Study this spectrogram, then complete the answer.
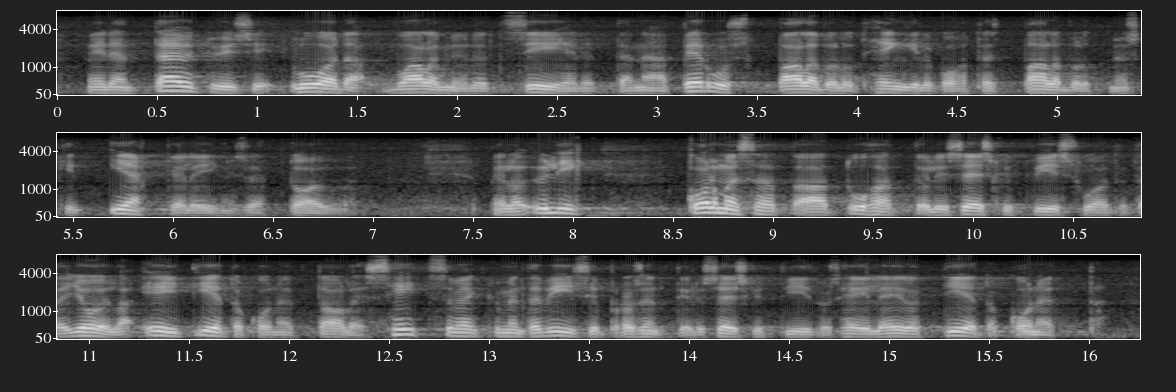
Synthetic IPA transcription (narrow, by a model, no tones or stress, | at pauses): meidænt̪æyt̪yisiluodɑʋɑlmiudet̪siːhenet̪ːænæːperuspɑlʋelut̪heŋkiløkoht̪ɑset̪̚pɑlʋelut̪myøskiniækːæilːeihmiselːet̪t̪oiʋiʋɑt̪ | mḛilo̰ʔylikolmesɑt̪ɑ̰ːt̪uhɑt̪ːɑyliseiskyt̪ʋiːsʋuot̪et̪ɑjoilːɑʔeit̪iet̪okonet̪ːɑoleseit̪semæŋkymːent̪æʋiːsiprosent̪ːiˑoliseiskyt̪ʋiːt̪osheilːæejolt̪t̪iet̪okonet̪ːɑ̥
